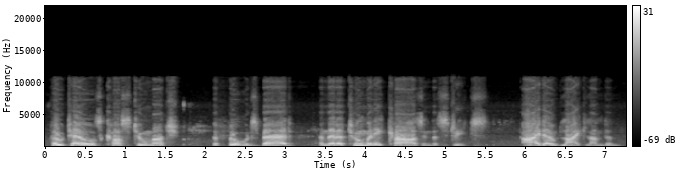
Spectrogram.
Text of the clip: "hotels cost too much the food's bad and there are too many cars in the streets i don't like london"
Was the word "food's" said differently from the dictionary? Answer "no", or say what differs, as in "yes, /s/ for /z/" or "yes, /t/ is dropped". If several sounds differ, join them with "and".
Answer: no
